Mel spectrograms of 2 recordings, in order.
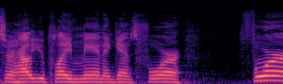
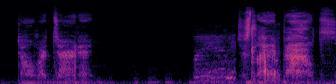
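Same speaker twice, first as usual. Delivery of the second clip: very slow, very hushed close whisper; 15 dB quieter than usual. Acting out advice into Gunner's ear before the kickoff: whispering. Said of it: "I'm just gonna whisper in Gunner's ear".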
